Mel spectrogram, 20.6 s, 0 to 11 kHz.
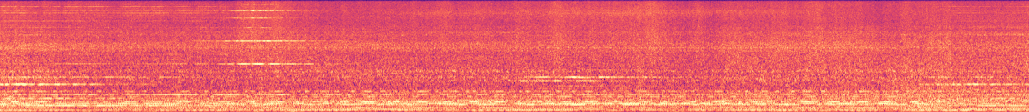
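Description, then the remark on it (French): A water bus's engine drones steadily throughout, a loud, continuous low rumble with a throbbing hum and faint water wash, heard on board as it travels from central Rotterdam to the Maasvlakte 2 port extension, with no talking. “J'ai pris place à bord d'un bateau-bus depuis le centre-ville de Rotterdam pour me rendre sur la nouvelle extension du port qui a été inaugurée en 2013, le Maasvlakte 2.”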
